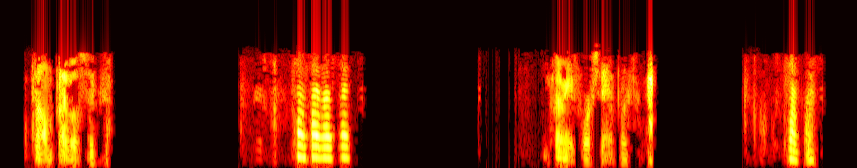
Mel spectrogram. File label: Sheriff, scanner P25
